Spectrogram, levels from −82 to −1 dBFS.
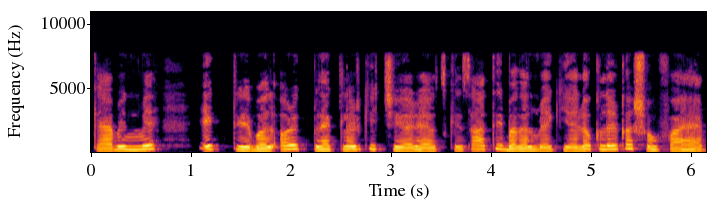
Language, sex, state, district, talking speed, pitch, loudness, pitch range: Hindi, female, Jharkhand, Palamu, 205 wpm, 245 Hz, -15 LUFS, 225-270 Hz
